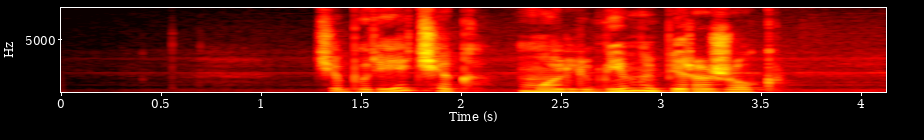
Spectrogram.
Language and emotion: Russian, positive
